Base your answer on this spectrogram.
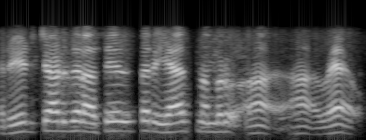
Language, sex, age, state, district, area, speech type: Marathi, male, 45-60, Maharashtra, Nanded, rural, conversation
